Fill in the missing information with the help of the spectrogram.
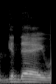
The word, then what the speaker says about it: g'day: And is teaching me the proper g'day, which I am not quite there yet, but I'm getting there. – It's got to flow. G'day. It's just one word. It's not two syllables.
